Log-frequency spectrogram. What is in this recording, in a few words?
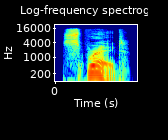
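"spread", English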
